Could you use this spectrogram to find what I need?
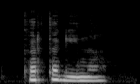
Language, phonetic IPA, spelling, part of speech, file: Polish, [ˌkartaˈɟĩna], Kartagina, proper noun, LL-Q809 (pol)-Kartagina.wav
